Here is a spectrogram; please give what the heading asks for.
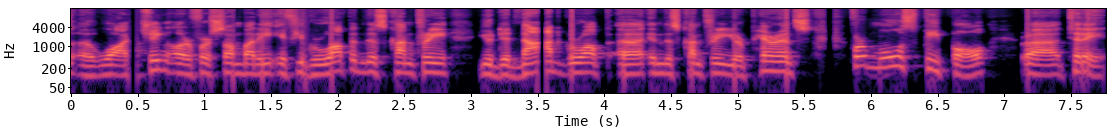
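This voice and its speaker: Man, middle-aged, grew up in India, webinar host, many fillers, emphatic repeats, slightly raised voice. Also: fairly high pitch. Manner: filler-heavy, stop-start delivery with many "uh"s; emphatic, repeats words for stress. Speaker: real estate investing host. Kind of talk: live webinar talk.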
